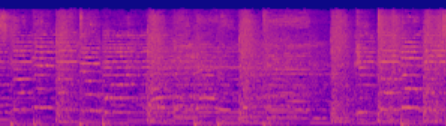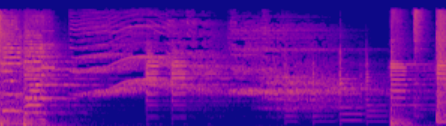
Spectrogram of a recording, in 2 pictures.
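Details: Pop-style music with guitar and a singing voice plays throughout, then turns into softer sustained tones, with no animal sound heard.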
